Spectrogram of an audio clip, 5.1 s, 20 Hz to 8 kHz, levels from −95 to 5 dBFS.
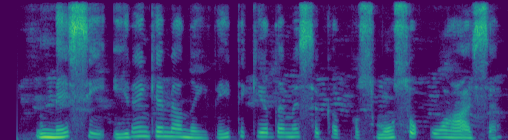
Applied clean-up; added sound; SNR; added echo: none; none; none; none.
